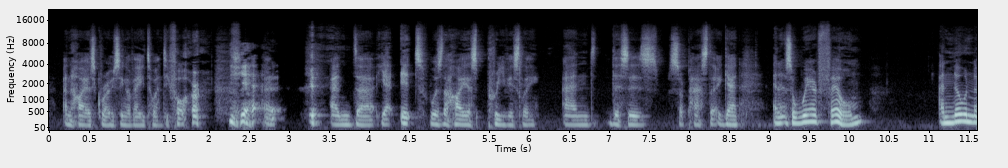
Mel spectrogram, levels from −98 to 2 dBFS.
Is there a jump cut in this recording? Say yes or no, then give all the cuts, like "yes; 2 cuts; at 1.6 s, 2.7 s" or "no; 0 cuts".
no; 0 cuts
